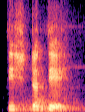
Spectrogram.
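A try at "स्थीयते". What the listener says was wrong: Tishtyate. Yakara has to come before the anta. Tishtyate. It's a little tongue twister, but it is not that form. It is more than a tongue twister. The dhatu itself changes its form to stha. So sthiyate is the correct form.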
